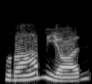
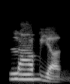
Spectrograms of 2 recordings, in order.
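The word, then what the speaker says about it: 라면: The first letter of ramyeon is real. So, it is interchangeably pronounced. So, you can use the word ramyeon as R, or you can also pronounce as lamyeon.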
